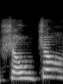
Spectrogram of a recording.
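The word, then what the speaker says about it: शौचम्: सुनो मेरी बात सुनो जब आप शोचम बोलोगे ना शोज एक मात्रा दोगे ना तो उसका मतलब हो जाएगा टॉयलेट सुसु करना शोच कहते है ना वो शोच के लिए गया सुसु पार्टी बाथरूम में गया शोज करना जब शचम आएगा तो उसका मतलब क्या हो गया पवित्रता सौम हां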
